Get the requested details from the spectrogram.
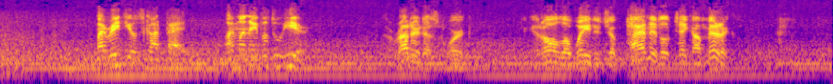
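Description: A man speaks tensely over the engine noise.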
